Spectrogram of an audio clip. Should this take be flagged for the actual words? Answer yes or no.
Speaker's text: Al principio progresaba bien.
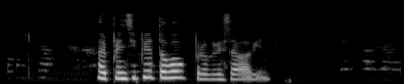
yes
